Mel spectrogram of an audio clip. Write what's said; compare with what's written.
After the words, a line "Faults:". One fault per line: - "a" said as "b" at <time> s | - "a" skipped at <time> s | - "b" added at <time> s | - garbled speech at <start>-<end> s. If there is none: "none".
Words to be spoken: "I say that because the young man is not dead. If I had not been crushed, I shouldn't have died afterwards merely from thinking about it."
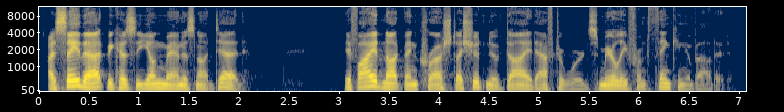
"I say that because the young man is not dead. If I had not been crushed, I shouldn't have died afterwards merely from thinking about it."
Faults:
none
